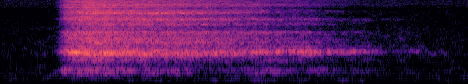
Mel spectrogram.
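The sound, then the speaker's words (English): A single deep human breath, drawn in and let out over about two seconds during a breathing exercise. It is a soft, airy rush that starts suddenly and fades away gradually, with no talking. “Another deep breath in”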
